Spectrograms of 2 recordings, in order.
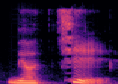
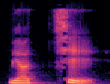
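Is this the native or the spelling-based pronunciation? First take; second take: native; native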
